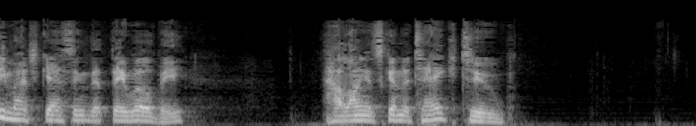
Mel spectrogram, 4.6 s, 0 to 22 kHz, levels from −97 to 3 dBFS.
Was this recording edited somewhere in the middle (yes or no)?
no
